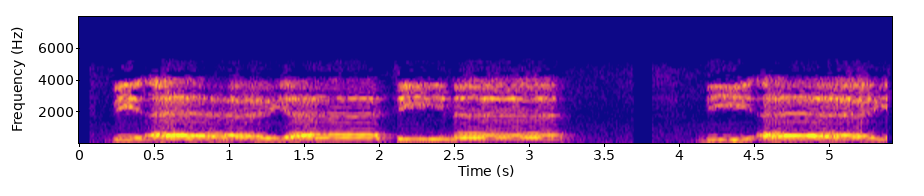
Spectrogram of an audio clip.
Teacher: ده مد طبيعي يمد بمقدار حركتين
